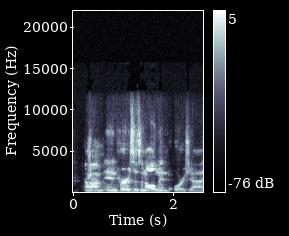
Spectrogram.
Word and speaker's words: orgeat: So one of the ingredients Adina will talk about is she made it's pronounced orgeat. And hers is an almond orgeat.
